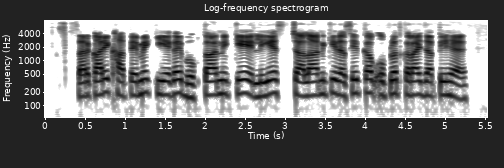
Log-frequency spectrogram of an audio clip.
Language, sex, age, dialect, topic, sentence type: Hindi, male, 31-35, Hindustani Malvi Khadi Boli, banking, question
